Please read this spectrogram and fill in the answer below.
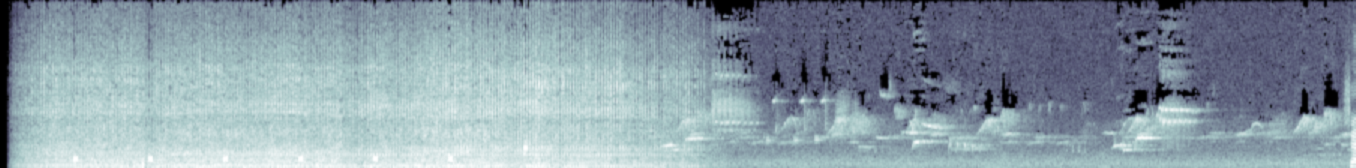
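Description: Old-film countdown leader: a hiss with a low hum under six short beeps a second apart and a seventh, higher beep. About ten seconds in this gives way to birds chirping.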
